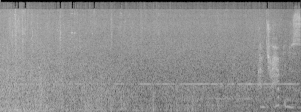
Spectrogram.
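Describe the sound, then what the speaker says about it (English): A rainy thunderstorm in the video game Life is Strange, with a steady roar of rain and low rumbling thunder that is loudest at the start and runs continuously throughout. "I'm trapped in a storm?"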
